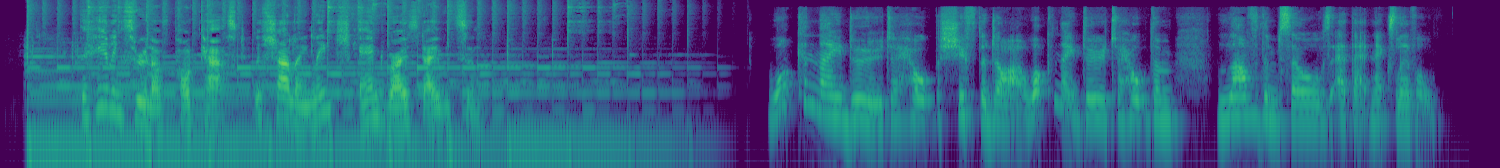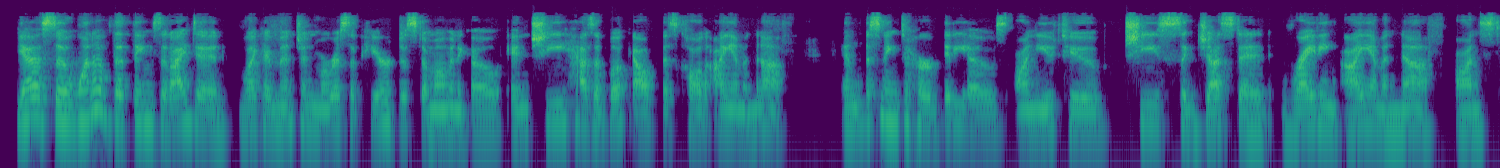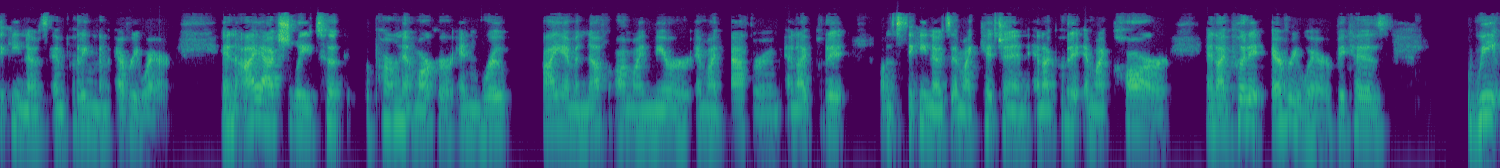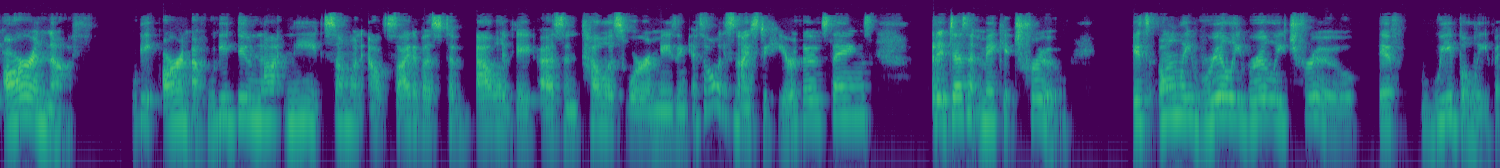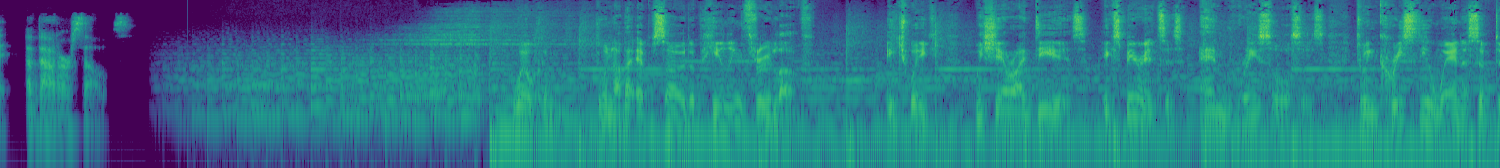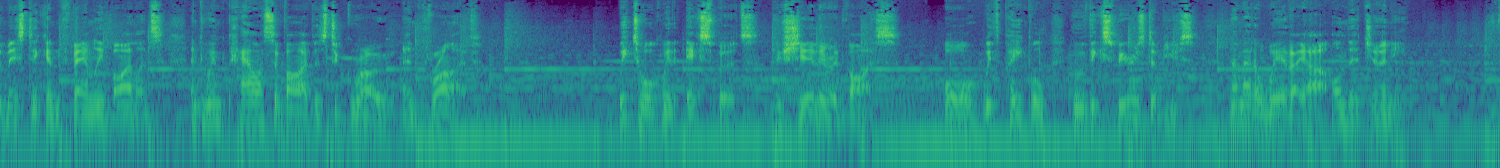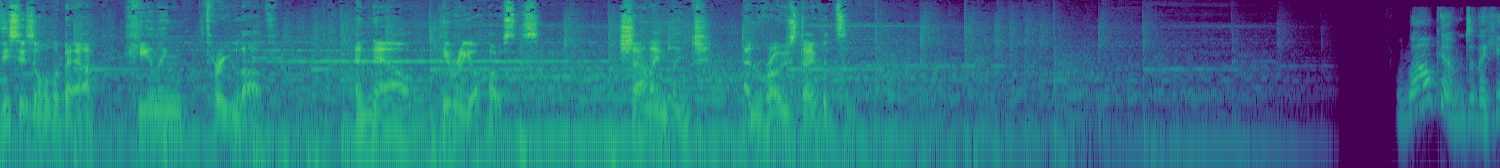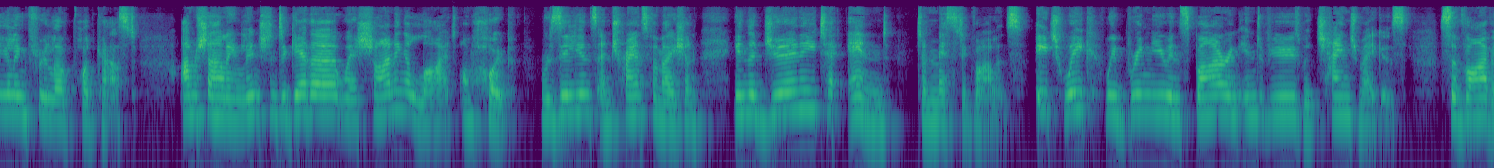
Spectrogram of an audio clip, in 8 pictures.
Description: Key Points from the Interview: Self-Love as a Tool for Freedom: How valuing yourself gives you the strength to leave for go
